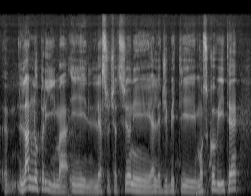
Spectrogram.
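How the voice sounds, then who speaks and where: A man's voice: medium pitch, unhurried. A middle-aged man, a podcast guest talking earnestly and explaining his views in casual conversation. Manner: earnest, explanatory, animated when telling stories.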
